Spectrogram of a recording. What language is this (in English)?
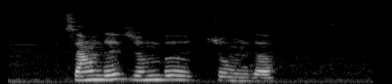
Medumba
